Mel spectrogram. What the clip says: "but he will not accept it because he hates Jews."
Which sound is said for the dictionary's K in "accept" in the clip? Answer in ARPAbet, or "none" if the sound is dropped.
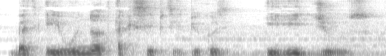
K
